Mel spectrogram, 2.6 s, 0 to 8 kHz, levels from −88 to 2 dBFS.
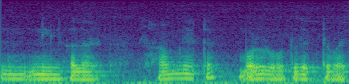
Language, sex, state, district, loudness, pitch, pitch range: Bengali, male, West Bengal, Malda, -17 LUFS, 110 Hz, 105-115 Hz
